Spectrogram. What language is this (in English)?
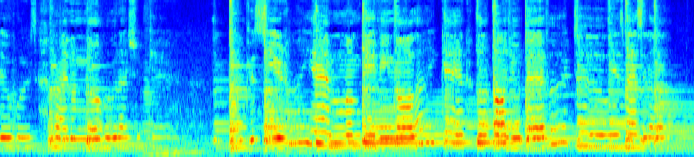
Portuguese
